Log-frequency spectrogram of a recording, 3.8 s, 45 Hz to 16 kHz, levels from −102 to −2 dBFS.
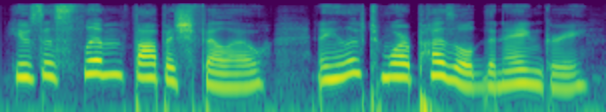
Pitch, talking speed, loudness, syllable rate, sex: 240 Hz, 205 wpm, -17 LUFS, 5.5 syllables/s, female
